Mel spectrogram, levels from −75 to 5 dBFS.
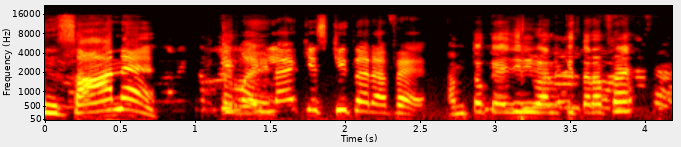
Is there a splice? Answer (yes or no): yes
